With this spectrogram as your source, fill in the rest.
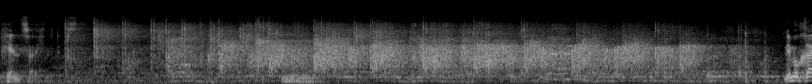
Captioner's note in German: Beifall bei der CDU und dem BÜNDNIS 90/DIE GRÜNEN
